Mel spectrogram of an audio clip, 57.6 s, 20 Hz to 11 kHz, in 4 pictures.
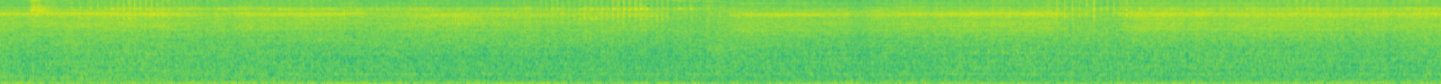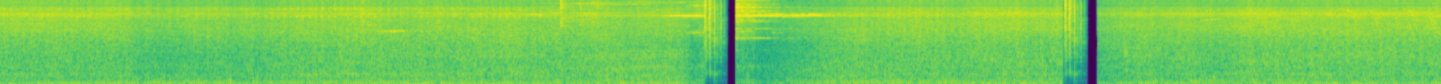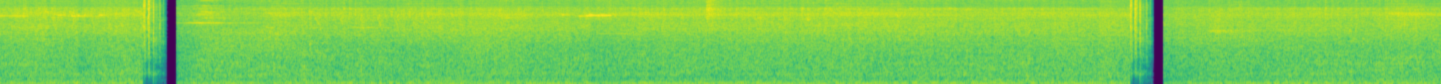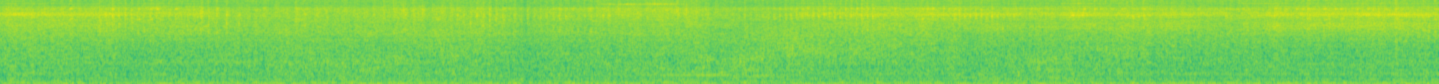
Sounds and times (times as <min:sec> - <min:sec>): Heavy engine (low frequency): 0:00.0 - 0:57.6
Vehicle: 0:00.0 - 0:57.6.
